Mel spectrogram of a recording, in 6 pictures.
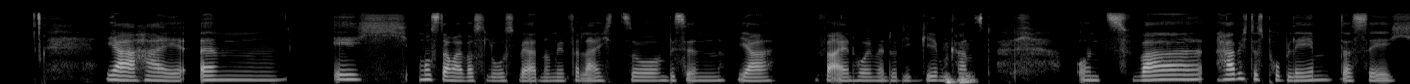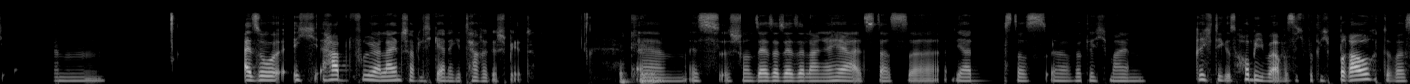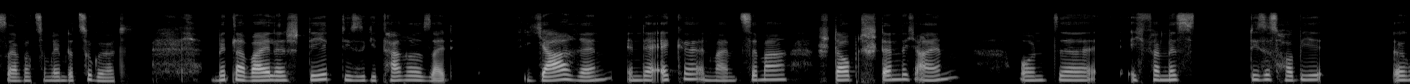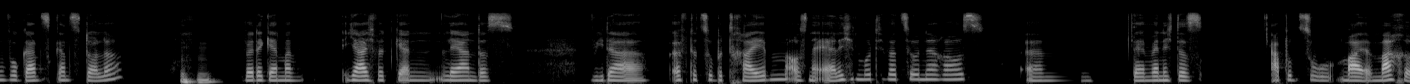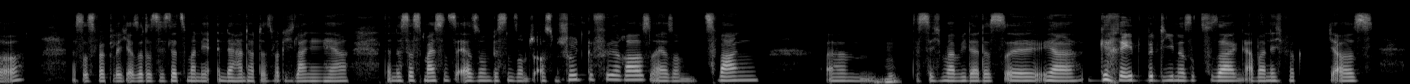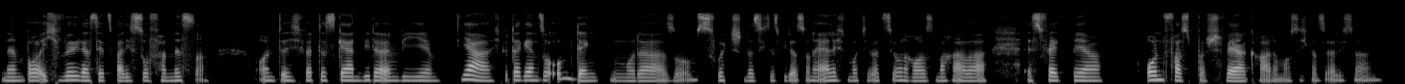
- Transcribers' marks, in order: none
- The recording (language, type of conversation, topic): German, advice, Wie finde ich Motivation, um Hobbys regelmäßig in meinen Alltag einzubauen?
